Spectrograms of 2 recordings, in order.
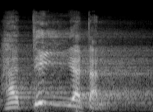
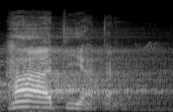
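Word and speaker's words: هدية: Mutaqabbalah, kembali ke hadiyatan, silakan baca hadiyatan, jangan baca hadiatan, maknanya jauh sekali, seperti senapan.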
